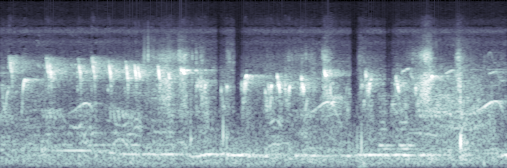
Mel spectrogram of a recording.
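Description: Birds chirping and twittering in quick overlapping calls, many short high chirps with a few small rising-and-falling whistled notes, over a faint low steady tone.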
